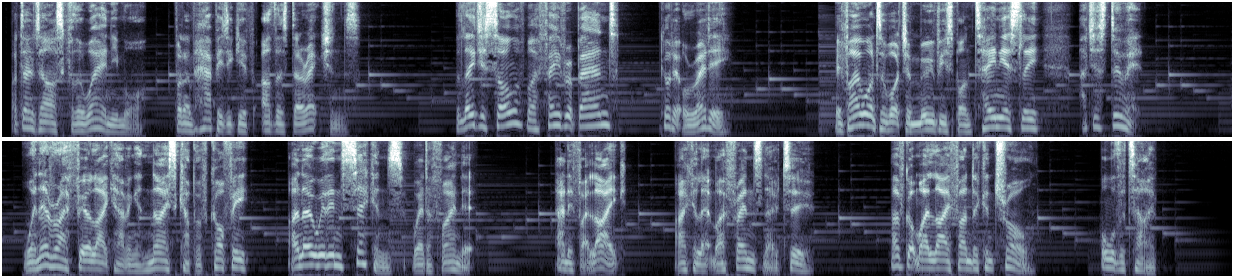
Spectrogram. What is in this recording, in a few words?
Phone with music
